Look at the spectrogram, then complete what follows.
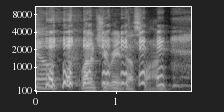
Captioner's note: laughing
